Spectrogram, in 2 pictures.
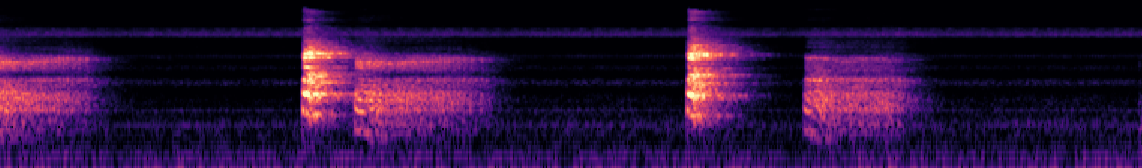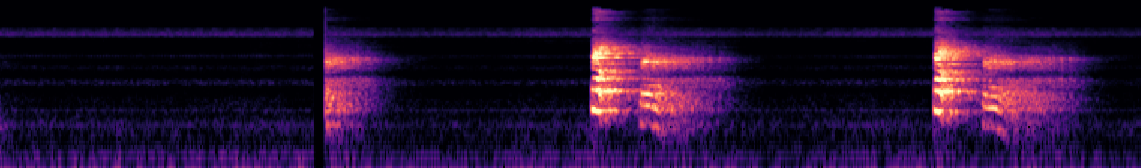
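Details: Close-range phone recording of a Tokay gecko (Gekko gecko) fed crickets. Repeated loud calls with a crisp attack and a trailing second syllable come roughly every two seconds, six or seven in all, with silence between them.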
